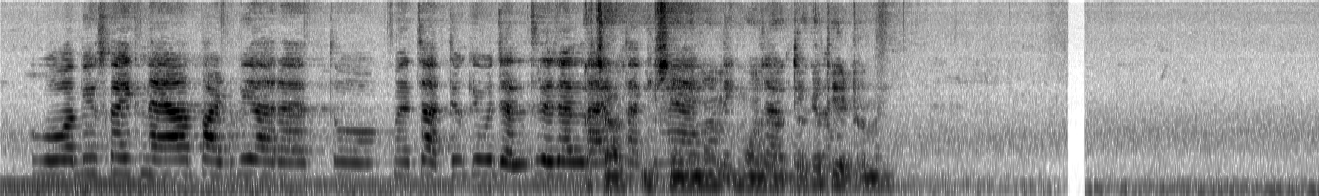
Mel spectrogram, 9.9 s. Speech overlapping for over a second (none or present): present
